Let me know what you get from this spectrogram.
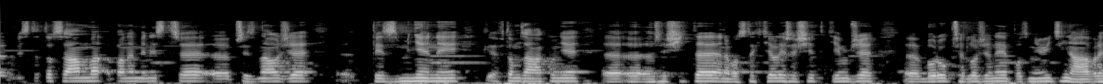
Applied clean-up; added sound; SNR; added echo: classical method Wiener filter.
